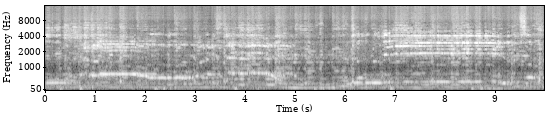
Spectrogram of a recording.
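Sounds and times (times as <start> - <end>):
live rock band playing: 0.0 - 9.9.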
